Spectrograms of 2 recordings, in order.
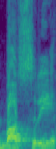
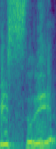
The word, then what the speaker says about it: Basri: Sama dengan Basri, Hasan Basri, Hasan Bisri, Hasan Busri. Bas, bis, bus. Ketiga-tiganya benar.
